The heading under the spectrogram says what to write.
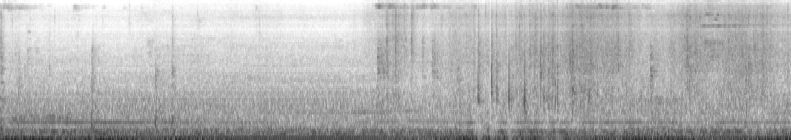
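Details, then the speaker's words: Fecon forestry mulcher after rebuild/overhaul, freshly greased, cutting a test brush pile: steady low drum hum holding speed while wood cracks and splinters; normal operation. "But yeah, so the testing of the mulcher went really good. And everything's working the way it's supposed to."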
